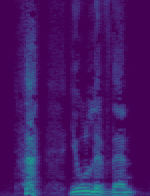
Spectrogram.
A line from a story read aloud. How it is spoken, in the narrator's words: chuckled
